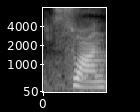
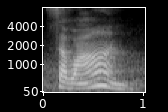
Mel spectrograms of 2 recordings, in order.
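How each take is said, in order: First: The s and w are said together. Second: An extra vowel comes between s and w. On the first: The speaker calls it right. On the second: The speaker calls it wrong.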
